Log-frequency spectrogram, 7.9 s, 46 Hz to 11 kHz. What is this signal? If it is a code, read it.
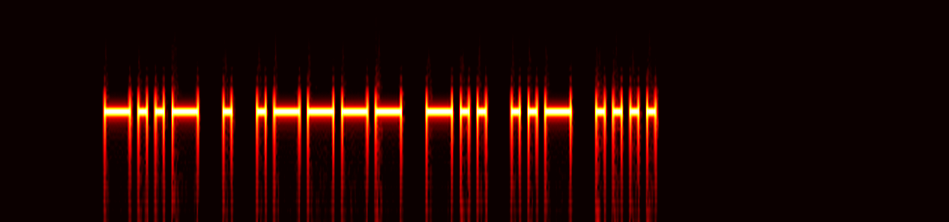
Morse code, heard as a keyed tone, about 17 wpm, 700 Hz. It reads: XE1DUH
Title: DXCC-100 Call Signs - 6 Characters - Repeated 2x - 17wpm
